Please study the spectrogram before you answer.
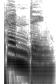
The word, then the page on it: pending: anglais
